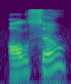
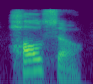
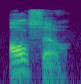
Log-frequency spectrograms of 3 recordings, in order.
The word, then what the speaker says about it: also: Uh, you tend to put an h at the beginning of some of the words that start with vowels like also. Here, you would said also, adding an h there. Okay? So, we don't want to add an h., we want to remove the h and say all.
